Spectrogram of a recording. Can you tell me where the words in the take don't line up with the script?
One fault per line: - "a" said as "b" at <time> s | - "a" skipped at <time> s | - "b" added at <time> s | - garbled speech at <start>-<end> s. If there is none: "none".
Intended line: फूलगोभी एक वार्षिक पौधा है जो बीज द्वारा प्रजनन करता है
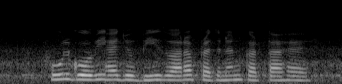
- "एक वार्षिक पौधा" skipped at 1.1 s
